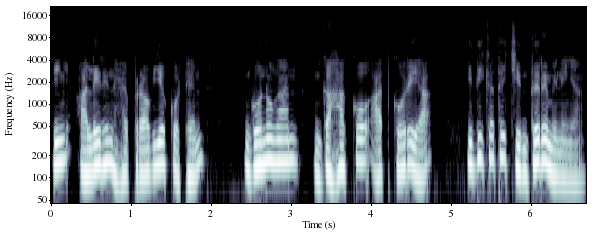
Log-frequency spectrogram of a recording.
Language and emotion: Santali, fearful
